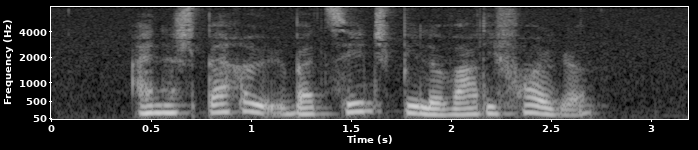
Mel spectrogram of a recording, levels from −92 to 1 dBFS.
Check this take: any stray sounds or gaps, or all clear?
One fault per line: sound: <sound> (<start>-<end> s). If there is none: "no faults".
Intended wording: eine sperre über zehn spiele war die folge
no faults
